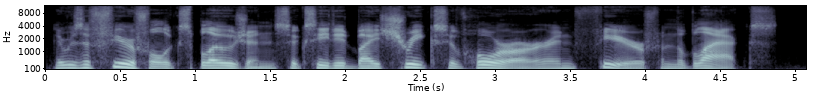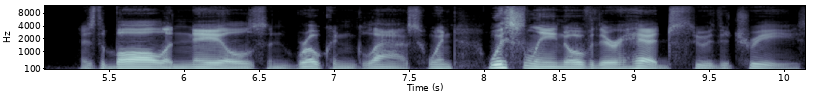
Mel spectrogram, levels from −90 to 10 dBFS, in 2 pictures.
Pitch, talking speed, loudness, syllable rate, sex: 115 Hz, 185 wpm, -19 LUFS, 4.3 syllables/s, male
